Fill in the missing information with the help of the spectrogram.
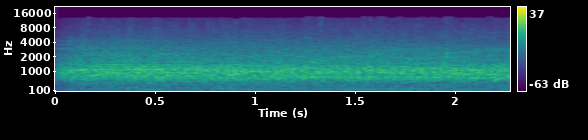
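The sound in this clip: Deafening crowd cheers for Queen Elizabeth as she appears with the royals on the Buckingham Palace balcony, a continuous loud roar of cheering and applause that holds without a break.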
